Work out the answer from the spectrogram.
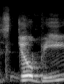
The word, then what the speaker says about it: Stilb: It's Nick, but is it still B or is it Stilb? Or like Stilb. Okay. Stilb, yeah, Nick Stilb.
